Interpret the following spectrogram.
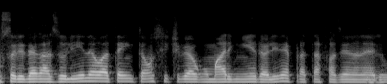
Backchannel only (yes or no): no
